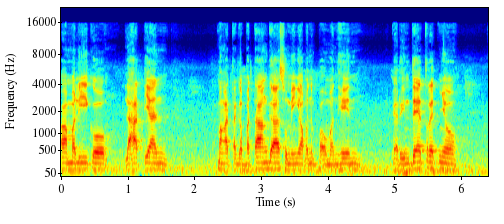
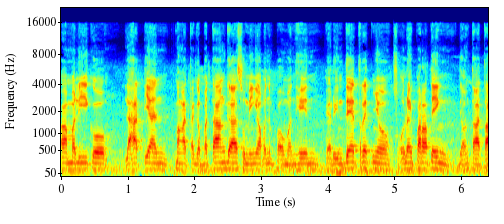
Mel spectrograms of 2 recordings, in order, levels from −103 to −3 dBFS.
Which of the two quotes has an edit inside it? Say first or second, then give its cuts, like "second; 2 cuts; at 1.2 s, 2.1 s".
second; 3 cuts; at 1.6 s, 3.9 s, 5.0 s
